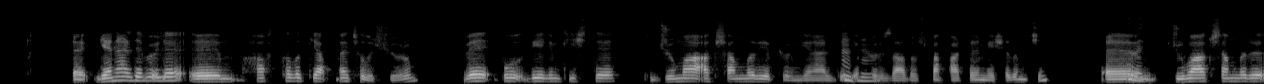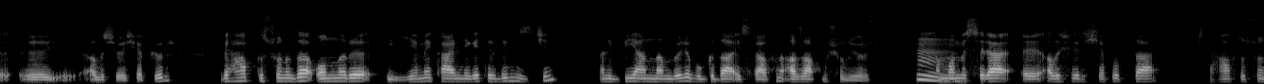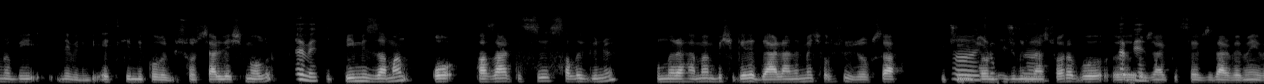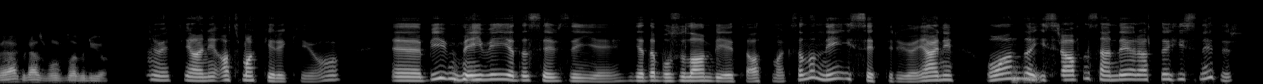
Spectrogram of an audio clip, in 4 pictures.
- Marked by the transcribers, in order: tapping; laughing while speaking: "meyveyi"
- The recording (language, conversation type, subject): Turkish, podcast, Gıda israfını azaltmanın en etkili yolları hangileridir?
